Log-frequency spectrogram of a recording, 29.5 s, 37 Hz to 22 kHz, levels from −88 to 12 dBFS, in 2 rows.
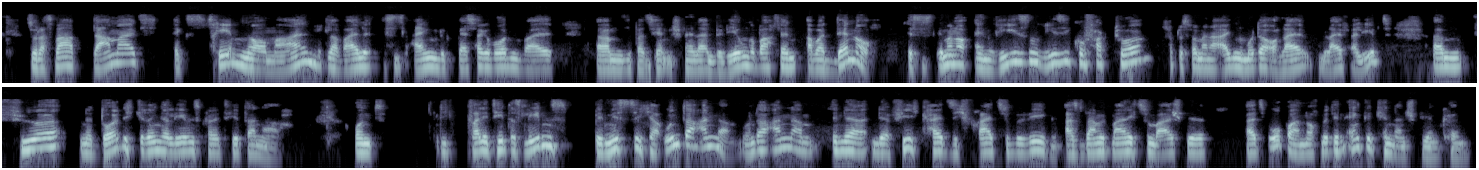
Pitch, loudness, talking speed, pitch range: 135 Hz, -19 LUFS, 170 wpm, 125-155 Hz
